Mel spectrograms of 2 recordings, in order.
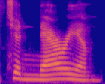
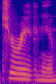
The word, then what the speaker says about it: geranium: It was genarium. It wasn't geranium. It was genarium.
